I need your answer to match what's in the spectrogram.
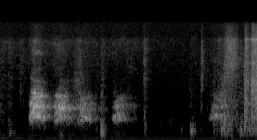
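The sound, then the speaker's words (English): A dog named Tito barks repeatedly outside the window in quick, agitated bursts, a few sharp yips and whimpers mixed in, heard from outdoors through a window. “You may be wondering who that is outside the window barking.”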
